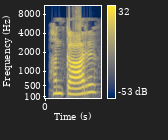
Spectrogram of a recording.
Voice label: "hankar", Punjabi; ਹੰਕਾਰ

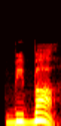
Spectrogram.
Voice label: "beeba", Punjabi

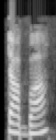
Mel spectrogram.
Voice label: "ਢਾਬਾ", Punjabi

